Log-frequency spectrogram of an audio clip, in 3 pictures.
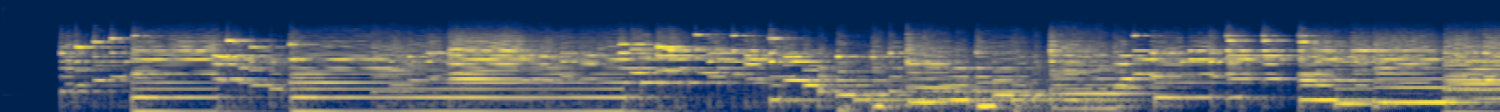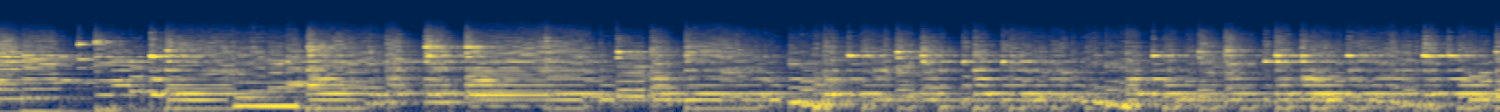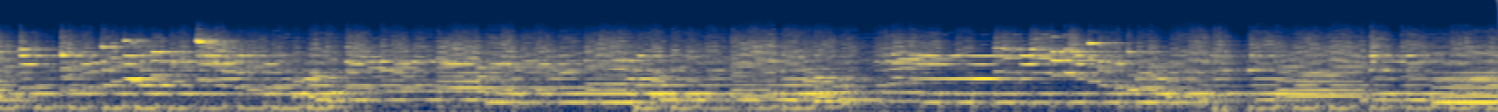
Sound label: Heavy Organ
